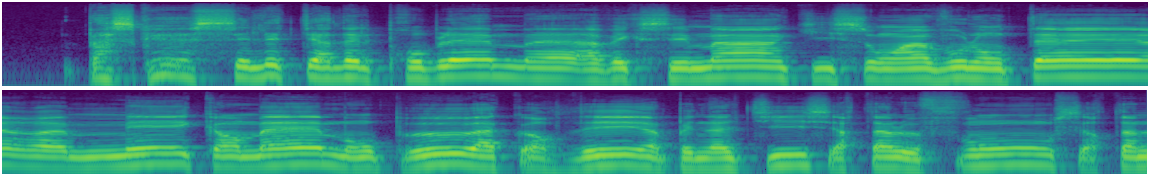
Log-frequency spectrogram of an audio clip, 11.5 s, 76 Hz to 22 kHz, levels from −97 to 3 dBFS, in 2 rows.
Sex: male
